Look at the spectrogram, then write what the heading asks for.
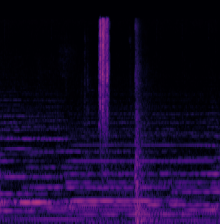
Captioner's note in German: Kameraklicken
